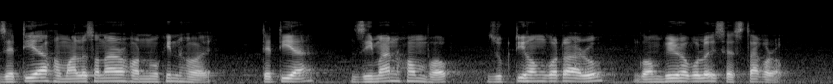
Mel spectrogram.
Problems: none marked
